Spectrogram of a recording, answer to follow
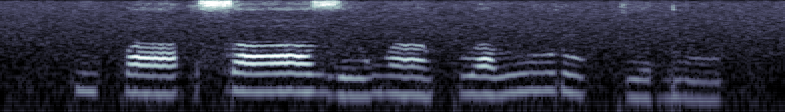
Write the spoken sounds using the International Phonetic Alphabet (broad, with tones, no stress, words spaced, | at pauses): pi˦pa˦ | saː˦ zɪ˨˦wã˦˨kʷa˦ vu˦ɾu˨ kɪ˨ɗu˨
